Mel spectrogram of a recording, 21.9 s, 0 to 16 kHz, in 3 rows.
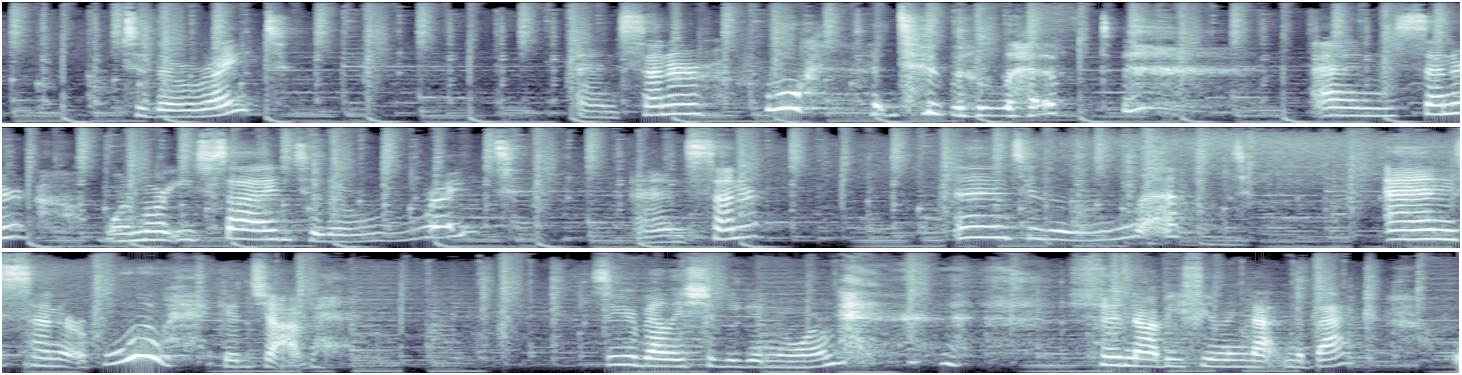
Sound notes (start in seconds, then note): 3.9 exhaling; 18.8 chuckling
